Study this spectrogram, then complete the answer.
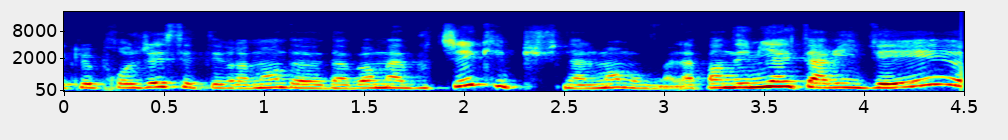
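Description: At a moderate pace, a woman talks in a dark, mellow tone that is somewhat breathy, with lively intonation. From southern France, near Marseille. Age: 30s. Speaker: real estate broker. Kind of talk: interview.

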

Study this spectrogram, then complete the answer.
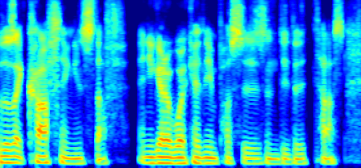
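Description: A man with an Australian accent and a bright, sharp tone at a fairly quick pace, in a very clean recording with a silent background and a dry, close sound without echo. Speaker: podcast host. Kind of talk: casual chat. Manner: crude, joking.

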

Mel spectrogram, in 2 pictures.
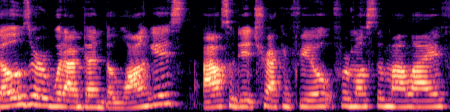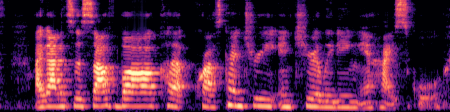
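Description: A woman's bright, sharp voice at medium pitch, moderate in pace, with fairly even intonation and few pauses.

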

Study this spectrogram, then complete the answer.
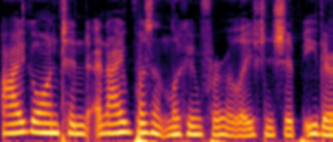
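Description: This woman's voice has a fairly low pitch and a dark, mellow tone. Her pitch varies in an ordinary way. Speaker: podcast co-host. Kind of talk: casual chat. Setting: remote recording, hosts in different time zones. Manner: low-energy.

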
